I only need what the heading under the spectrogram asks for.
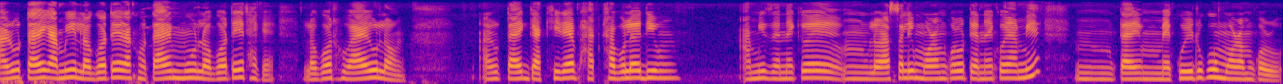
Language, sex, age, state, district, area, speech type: Assamese, female, 30-45, Assam, Dhemaji, rural, spontaneous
